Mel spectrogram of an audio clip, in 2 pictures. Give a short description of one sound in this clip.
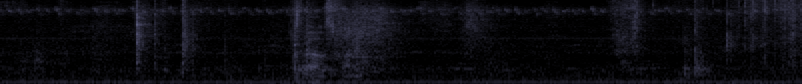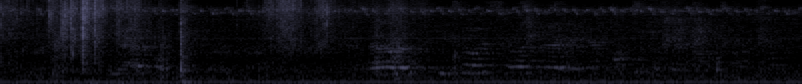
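Cardboard boxes tap and slide against a metal tin.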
